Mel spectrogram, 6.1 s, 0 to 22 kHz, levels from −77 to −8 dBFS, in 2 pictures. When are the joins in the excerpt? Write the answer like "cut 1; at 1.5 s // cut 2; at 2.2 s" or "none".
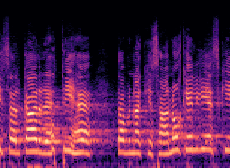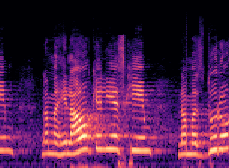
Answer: none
